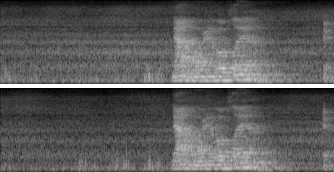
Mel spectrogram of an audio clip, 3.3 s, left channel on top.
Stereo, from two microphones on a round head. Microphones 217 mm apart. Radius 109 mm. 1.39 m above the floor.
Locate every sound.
1.7 s a man speaking: 80° right, 2 m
